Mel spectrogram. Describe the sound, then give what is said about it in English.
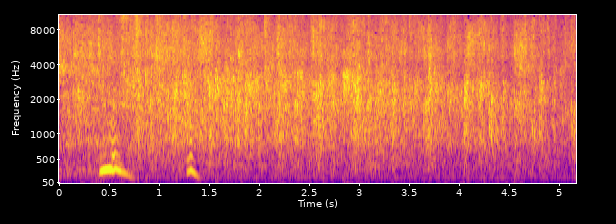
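A steady round of applause from a conference audience for the runner-up of a poster award, dense clapping filling the whole stretch at an even level, with a couple of brief vocal whoops near the start. “The one I read out was the runner-up and also deserves a round of applause.”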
